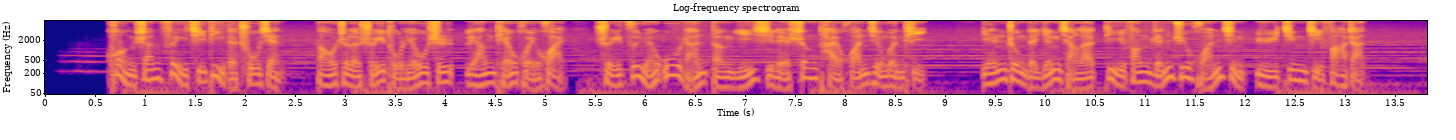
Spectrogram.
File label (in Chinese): 宣传片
